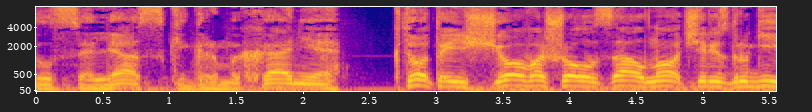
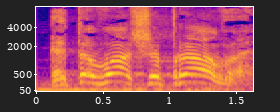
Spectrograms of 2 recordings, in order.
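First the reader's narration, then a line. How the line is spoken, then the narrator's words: Shout into darkness. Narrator (Russian): крикнул куда-то в темноту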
